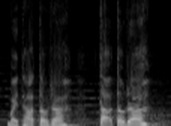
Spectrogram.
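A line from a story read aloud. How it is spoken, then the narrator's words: Young woman screaming repeatedly. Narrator (Vietnamese): cô gái liên tục gào thét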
